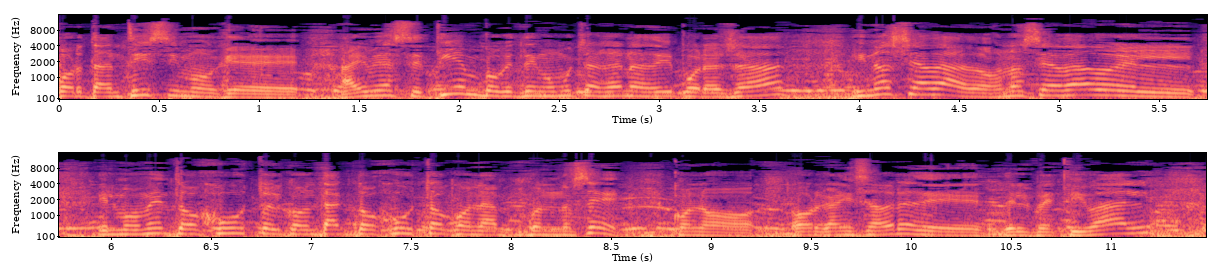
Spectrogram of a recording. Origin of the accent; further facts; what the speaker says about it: Punta Alta, Buenos Aires Province, Argentina; De Punta Alta, provincia de Buenos Aires, allá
